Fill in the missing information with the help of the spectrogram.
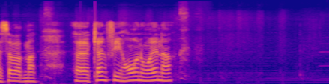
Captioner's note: Kali grunting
